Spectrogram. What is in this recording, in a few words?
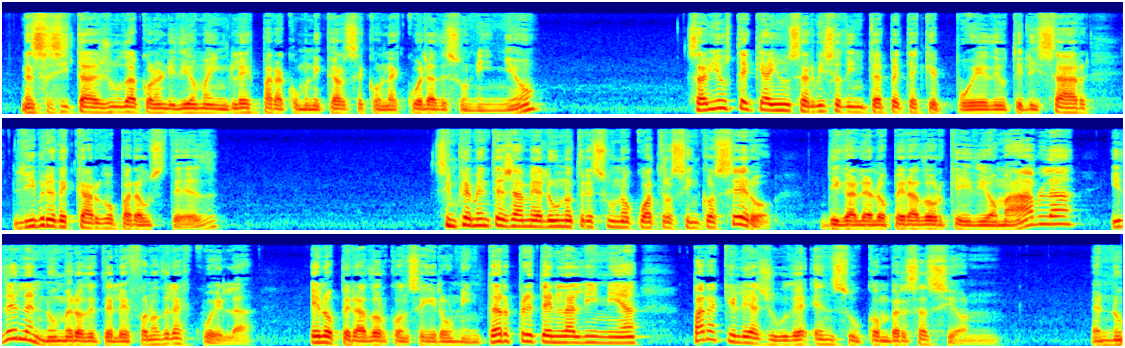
spanish; public schools; going to a public school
